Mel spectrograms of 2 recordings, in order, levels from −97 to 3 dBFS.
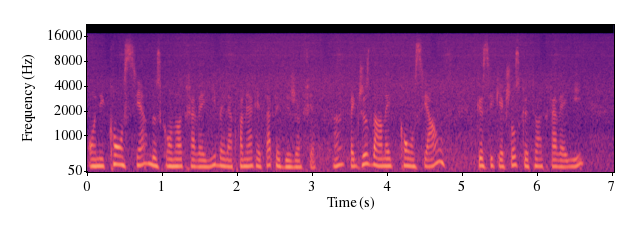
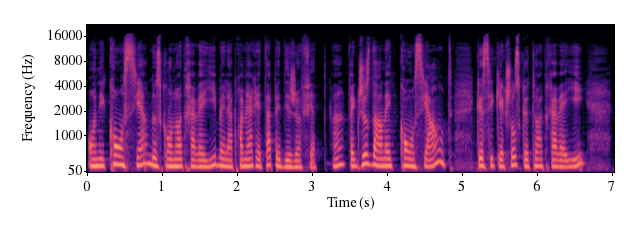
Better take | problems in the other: second | hiss; noticeable; throughout; 10 dB below the speech

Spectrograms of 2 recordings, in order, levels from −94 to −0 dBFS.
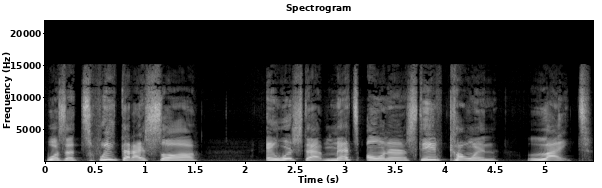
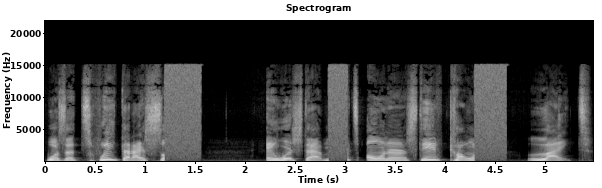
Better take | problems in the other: first | audio cutting out; filled with static; at 1 s, at 3 s and at 4.5 s

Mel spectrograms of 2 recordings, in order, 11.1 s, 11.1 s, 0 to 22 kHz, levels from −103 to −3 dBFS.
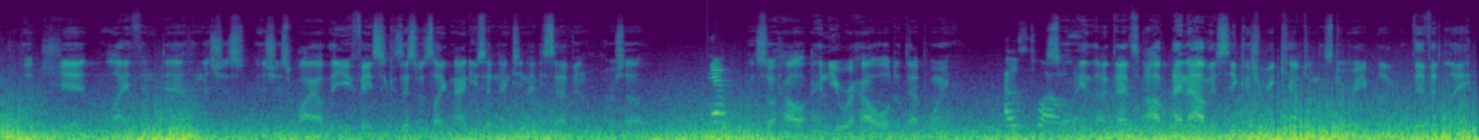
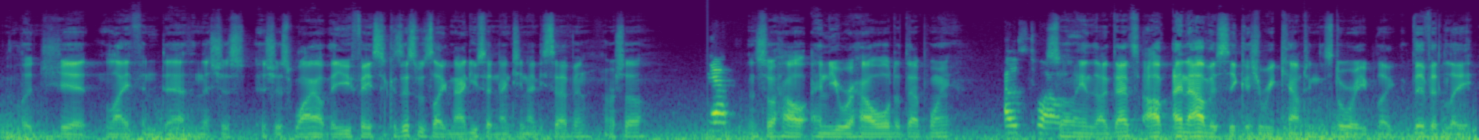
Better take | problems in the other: second | wind noise on the microphone; heavy; 1 dB above the speech; occasional gusts in the second

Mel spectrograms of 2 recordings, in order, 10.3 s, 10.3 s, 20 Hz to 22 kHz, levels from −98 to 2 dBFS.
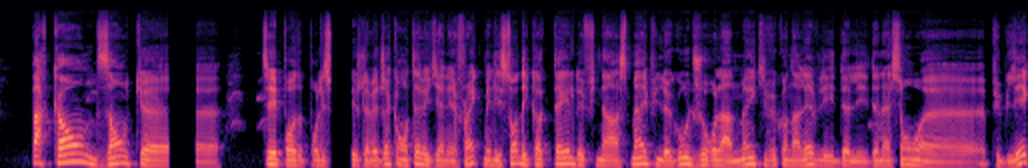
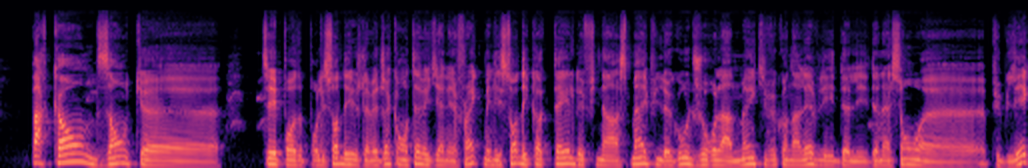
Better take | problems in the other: second | audio cutting out; at 1.5 s and at 3.5 s

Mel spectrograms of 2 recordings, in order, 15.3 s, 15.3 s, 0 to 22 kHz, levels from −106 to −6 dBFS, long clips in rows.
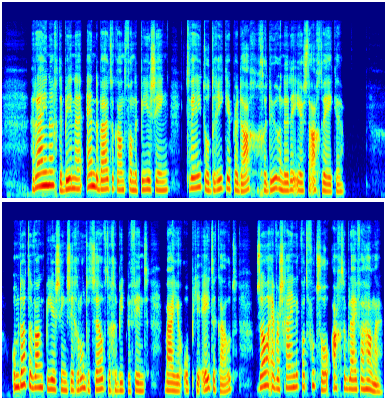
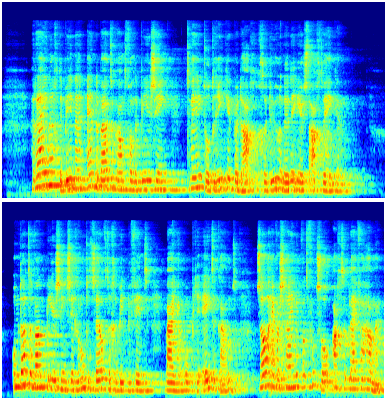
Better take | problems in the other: first | room echo; slight; dies away in 1 s // off-mic speech; somewhat distant

